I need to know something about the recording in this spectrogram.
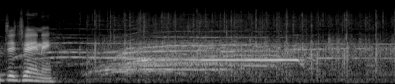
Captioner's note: applause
